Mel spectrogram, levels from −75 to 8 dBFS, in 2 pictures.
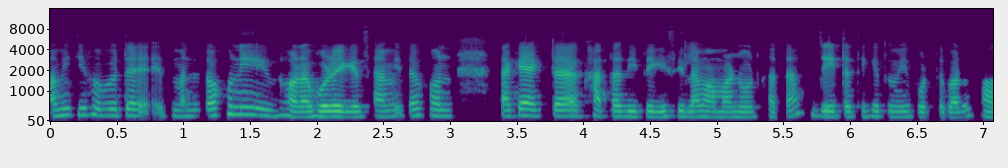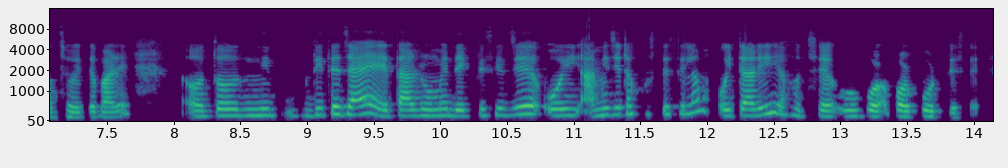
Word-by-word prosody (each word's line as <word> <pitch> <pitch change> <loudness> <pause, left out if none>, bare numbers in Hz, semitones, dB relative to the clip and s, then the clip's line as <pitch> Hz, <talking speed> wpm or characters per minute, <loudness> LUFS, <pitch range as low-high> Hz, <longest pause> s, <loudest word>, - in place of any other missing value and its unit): আমি 210 +3 0
কিভাবে 225 -2 -3
ওটা 210 0 0 0.4
মানে 195 - -5
তখনই 245 +4 +1 0.3
ধরা 170 -3 +5
পড়ে 175 0 +7
গেছে। 170 0 -1
আমি 185 - -5
তখন 205 -1 -1 0.4
তাকে 190 +2 +2
একটা 195 -1 +1 0.2
খাতা 180 - +1
দিতে 175 0 -1
গেছিলাম 175 0 -1
আমার 165 0 +1
নোট 165 +1 -3
খাতা, 165 - -3 0.2
যে 180 - +1
এটা 170 -1 -2
থেকে 180 0 -5
তুমি 170 0 -3
পড়তে 165 0 -6
পারো। 160 +2 +1
সাহায্য 165 -3 -2
হইতে 165 +1 -3
পারে। 165 +2 +2 0.5
ও - - +3
তো 210 - +2 0.3
নি 215 - 0 0.4
দিতে 225 +3 +2
যায়ে 255 +3 +6 0.2
তার 195 0 +5
রুমে 205 +1 0
দেখতেছি 210 +3 -4
যে 255 - +4 0.2
ওই 215 0 +3 0.2
আমি 220 - -1
যেটা 255 +2 0
খুঁজতেছিলাম 260 +5 -5 0.2
ঐটারই 205 +5 +3 0.2
হচ্ছে 195 0 -7 0.2
ও - - 0 0.4
পড় 180 -2 +5
পড়তেছে। 180 - -3
195 Hz, 190 wpm, -22 LUFS, 175-215 Hz, 0.5 s, পড়ে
